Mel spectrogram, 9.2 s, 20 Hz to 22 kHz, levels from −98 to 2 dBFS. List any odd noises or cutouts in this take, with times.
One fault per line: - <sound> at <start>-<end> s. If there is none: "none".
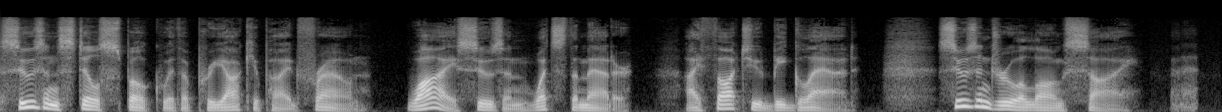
- laugh at 8.8-9.0 s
